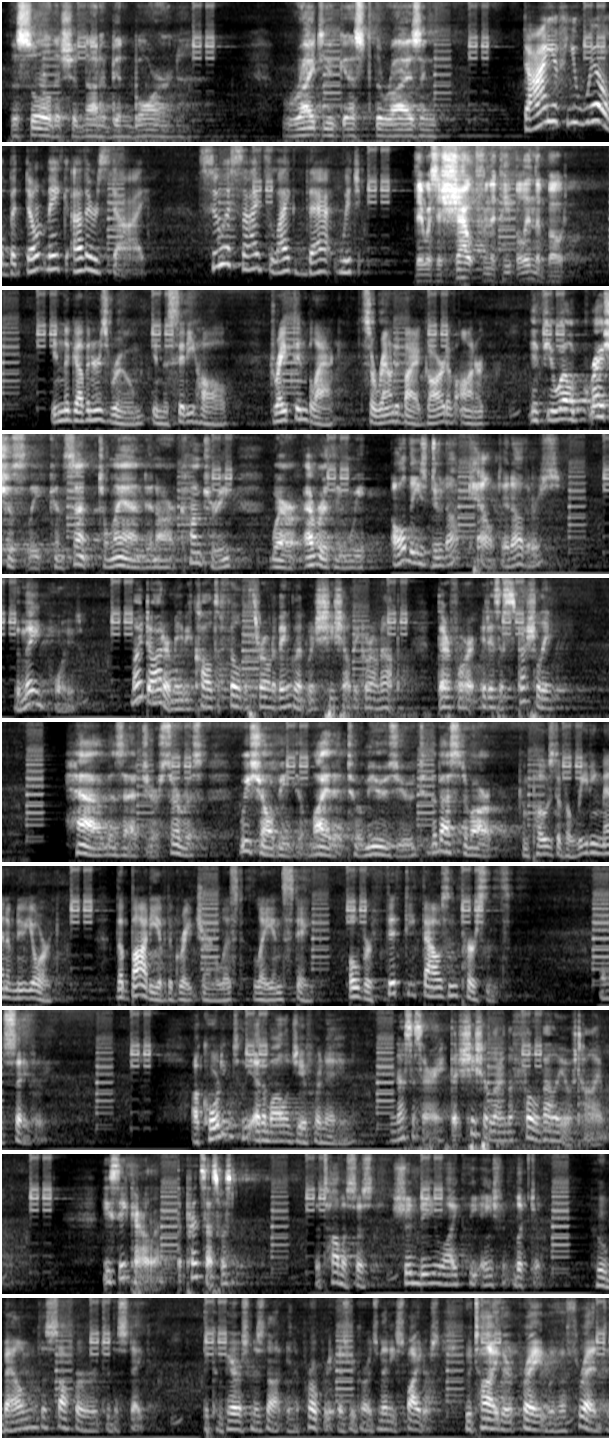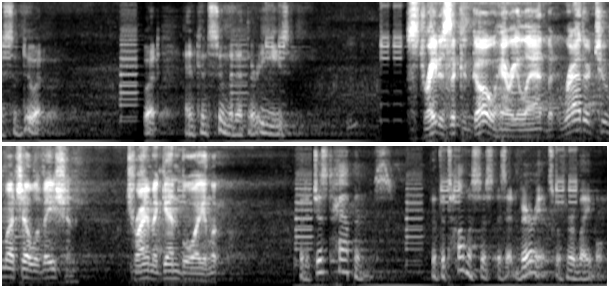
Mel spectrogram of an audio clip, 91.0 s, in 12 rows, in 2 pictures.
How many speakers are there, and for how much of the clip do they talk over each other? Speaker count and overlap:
seven, no overlap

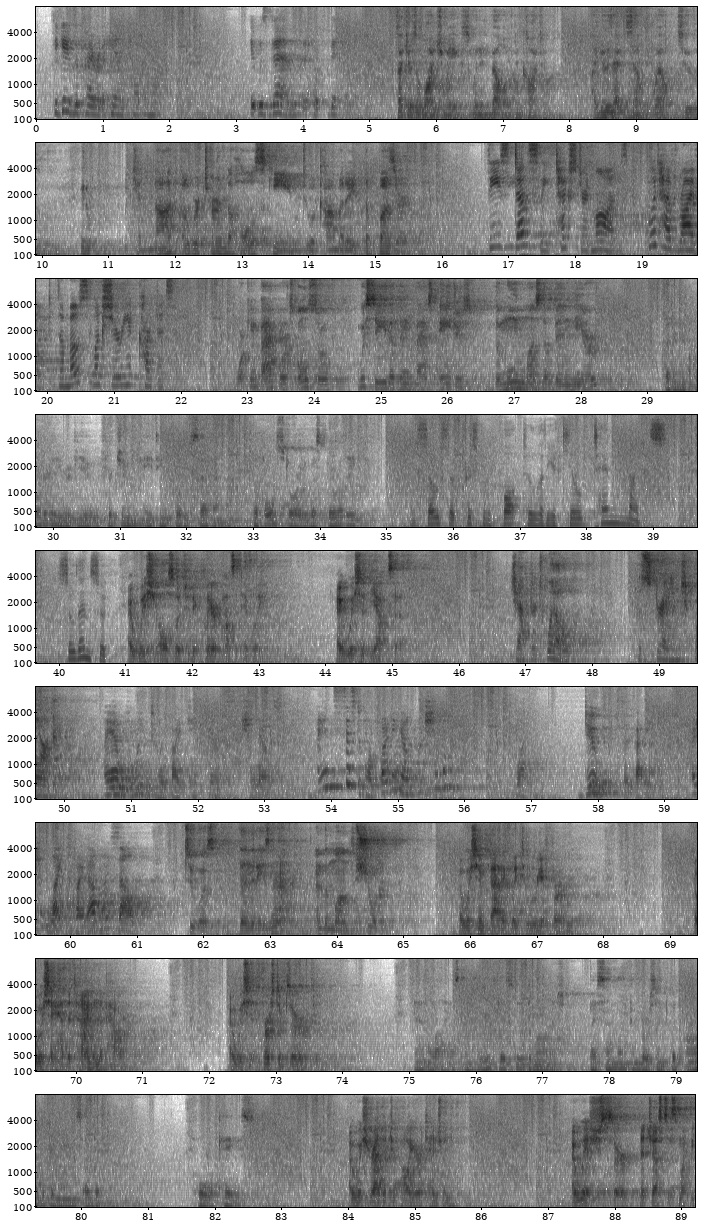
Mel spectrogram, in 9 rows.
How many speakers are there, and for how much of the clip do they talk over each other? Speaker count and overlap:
ten, no overlap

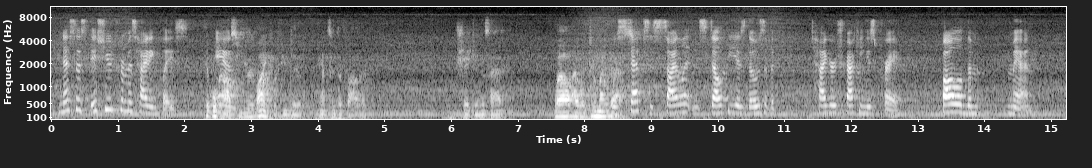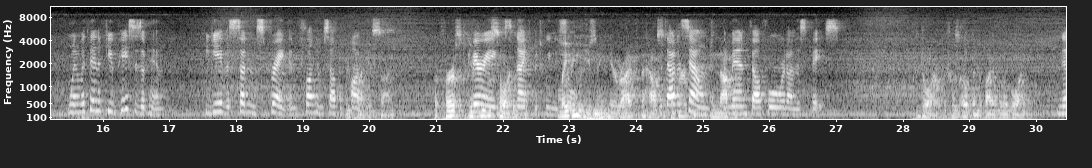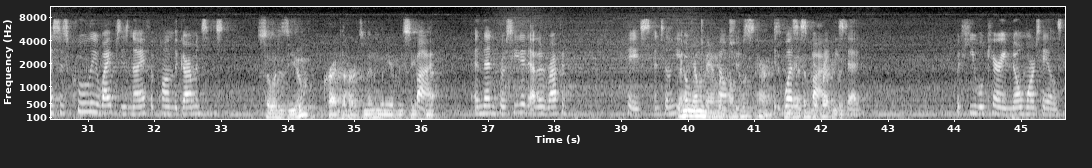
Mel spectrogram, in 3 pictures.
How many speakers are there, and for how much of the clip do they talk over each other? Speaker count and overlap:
two, about 17%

